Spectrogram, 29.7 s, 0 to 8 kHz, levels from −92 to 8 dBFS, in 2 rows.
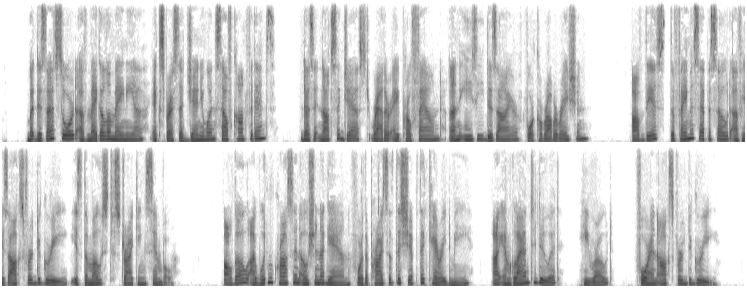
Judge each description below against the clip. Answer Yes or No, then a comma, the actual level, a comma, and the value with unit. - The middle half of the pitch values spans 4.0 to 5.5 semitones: No, average, 3.2 semitones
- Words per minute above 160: No, slow, 135 wpm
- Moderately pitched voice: Yes, medium, 180 Hz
